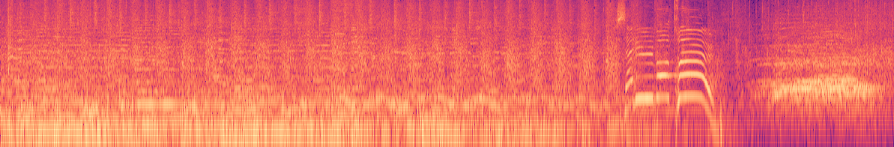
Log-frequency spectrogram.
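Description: Sustained audience applause with cheering at the Montre Comédie show, welcoming the comedian La Bajon, dense and loud, with a brief rising whistle-like tone sweep near the end before the clapping swells again.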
